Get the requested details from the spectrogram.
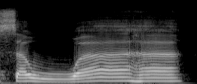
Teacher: suara yang jelas atau hentakan suara untuk menjelaskan bahwa di huruf tersebut ada tasdid. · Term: annabr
